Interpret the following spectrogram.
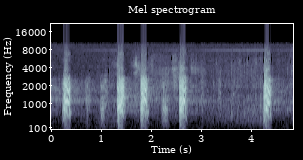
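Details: German wachtelhund barking while playing with a raccoon dog. Sharp, loud barks come at uneven intervals, five strong ones within about four seconds. Softer yips fall between them.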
